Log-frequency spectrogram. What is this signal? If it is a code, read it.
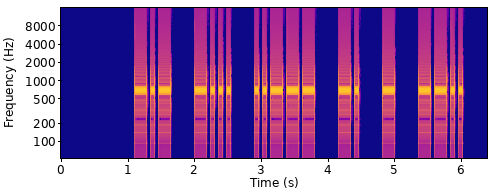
Morse code, heard as a keyed tone, about 20 wpm, spaced as for 15 wpm, 700 Hz. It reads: KB2NTZ
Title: 245 Lesson 39g - Letter z - Call Signs 20wpm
